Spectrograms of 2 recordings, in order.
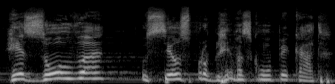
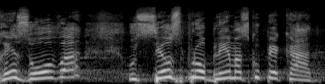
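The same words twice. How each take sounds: First: It is said in a plain, calm voice. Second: It is said forcefully, with great intensity.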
